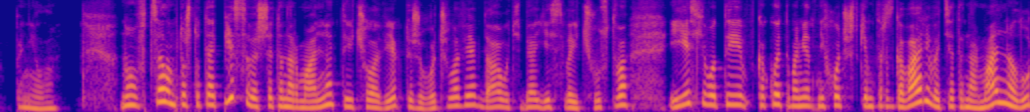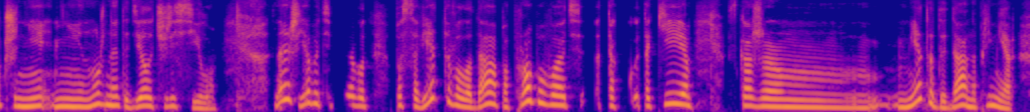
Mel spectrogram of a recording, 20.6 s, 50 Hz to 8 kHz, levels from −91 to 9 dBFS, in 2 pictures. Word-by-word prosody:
Поняла. 160 -5 -5 0.6
Но 240 +2 +2
в - - -7
целом 325 -4 +5
то, 260 - 0
что 255 +1 -3
ты 260 - +1
описываешь, 250 - +2
это 215 -1 0
нормально. 190 +5 +1
Ты 205 -6 -4
человек, 185 +2 -2
ты 190 - -4
живой 160 -2 -3
человек, 225 +4 -2
да, 190 +1 -1
у 190 - -2
тебя 180 +2 -7
есть 185 0 -2
свои 175 -5 -1
чувства. 185 +9 -1 0.4
И 185 - -2
если 275 +6 +1
вот 245 -3 +2
ты 255 -1 0
в - - -15
какой-то 255 0 0
момент 220 -1 -1
не 215 - -1
хочешь 235 +1 -1
с - - -17
кем-то 220 -1 -1
разговаривать, 205 - +4
это 200 -1 -2
нормально. 195 - +4
Лучше 215 +2 0
не 210 +2 +1
не 200 0 +2
нужно 245 +4 +1
это 230 -4 -1
делать 215 +3 +1
через 210 -1 -3
силу. 155 -5 -5 0.6
Знаешь, 390 -1 +2
я 260 +7 -1
бы 285 - 0
тебе 235 0 -7
вот 215 -3 -3 0.3
посоветовала, 235 - +1
да, 265 +9 +3
попробовать 250 - +2 0.2
так 225 -3 -4 0.2
такие, 260 +3 +1 0.3
скажем, 195 -2 -1
м, 185 -5 -1
методы, 245 - +1
да, 220 +8 +3
например, 190 -5 -1
215 Hz, 170 wpm, -22 LUFS, 190-245 Hz, 0.6 s, целом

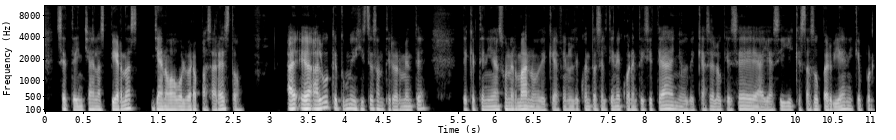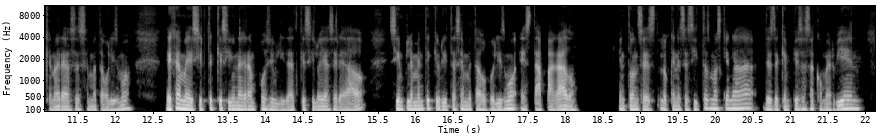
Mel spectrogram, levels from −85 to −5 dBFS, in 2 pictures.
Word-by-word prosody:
se - - -1
te - - -3
hinchan 105 +1 0
las 100 - -1
piernas, 130 +5 +2
ya 105 -4 +3
no 100 - +3
va 100 - +4
a - - +3
volver 100 0 +2
a 100 - 0
pasar 95 +3 -4
esto. 100 -6 -1 0.6
Ah, 130 - +8
eh, 135 -2 +6
algo 135 +5 +5
que 140 - -1
tú 125 -1 -5
me 130 +1 +2
dijiste 125 +1 -2
anteriormente, 105 +3 -3 0.5
de - - -3
que - - -4
tenías 105 +1 -1
un 110 - +2
hermano, 105 -2 +3
de 90 0 -2
que 95 - -5
a 90 - -4
final 95 +1 -4
de 100 - -4
cuentas, 105 +1 -4
él 100 - -3
tiene 105 +1 -2
47 100 +1 -4
años, 110 -6 0
de 90 - -6
que - - -13
hace 100 +2 -3
lo 100 - -1
que 90 -1 -6
sea 110 -1 0
y 90 - -2
así, 100 +4 -3
y 100 - -5
que - - -11
está 95 - -4
superbién, 105 +2 0
y - - -4
que 105 - -5
por 100 0 -7
qué - - -8
no 100 - 0
heredaste 100 +1 0
ese 105 +1 -7
metabolismo, 100 +6 -2 0.4
déjame 125 +1 +7
decirte 125 +5 +1
que 130 - 0
sí 115 -2 0
hay - - +3
una 115 0 +4
gran 110 0 +2
posibilidad 100 -5 -1
que 115 - -1
sí 110 -1 -5
lo 100 - +1
hayas 100 +1 0
heredado, 95 -2 -1 0.3
simplemente, 120 +1 +2
que 125 - -5
ahorita 105 +1 0
ese 120 +2 0
metabolismo 100 +3 +1
está 100 -4 -2
apagado. 100 -1 +1 0.5
Entonces, 105 -3 0
lo 110 -5 -1
que 115 - -3
necesitas, 110 +5 -2
más 135 -1 +1
que 135 - +1
nada, 135 +2 +1
desde 110 -3 0
que - - -5
empiezas 115 +4 -3
a - - +2
comer 95 -5 -4
bien, 130 +2 +2
105 Hz, 240 wpm, -24 LUFS, 100-120 Hz, 0.6 s, Ah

